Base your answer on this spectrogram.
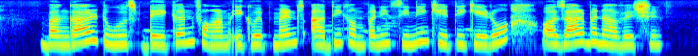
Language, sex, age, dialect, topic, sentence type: Maithili, female, 56-60, Angika, agriculture, statement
